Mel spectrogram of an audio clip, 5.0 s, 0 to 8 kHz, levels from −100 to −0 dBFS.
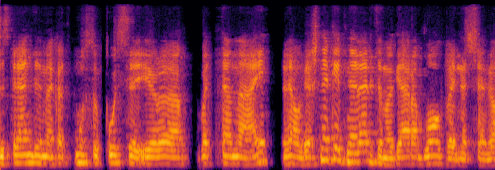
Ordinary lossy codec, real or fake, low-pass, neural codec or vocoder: AAC, 32 kbps; real; 7.2 kHz; none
